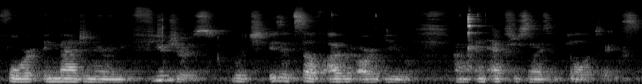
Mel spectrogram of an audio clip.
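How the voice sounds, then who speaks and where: This man has a fairly high pitch with very wide swings and a dark, mellow tone. He is somewhat breathy and keeps a moderate pace. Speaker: academic panel organizer. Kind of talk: academic talk. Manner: soft-spoken.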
